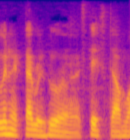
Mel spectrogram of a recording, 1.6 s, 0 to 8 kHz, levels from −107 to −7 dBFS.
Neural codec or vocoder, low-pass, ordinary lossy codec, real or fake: codec, 16 kHz, 1 kbps, FunCodec, trained on LibriTTS, 50 frames a second; none; none; fake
